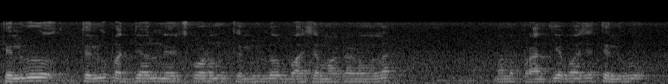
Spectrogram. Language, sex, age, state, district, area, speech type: Telugu, male, 45-60, Andhra Pradesh, Kadapa, rural, spontaneous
